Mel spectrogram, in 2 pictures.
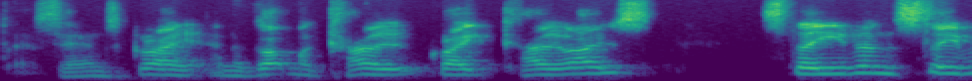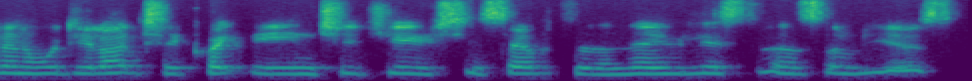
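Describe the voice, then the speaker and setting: A man's voice: high-pitched, moderate pace, no room sound. A man hosting a tech podcast, introducing guests and reading sponsor messages in an upbeat, announcer-like way. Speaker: podcast host.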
